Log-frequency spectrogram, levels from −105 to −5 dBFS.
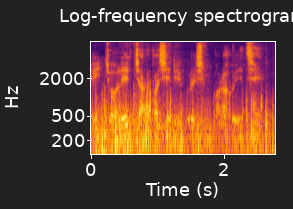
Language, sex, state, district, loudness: Bengali, male, West Bengal, Cooch Behar, -19 LUFS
